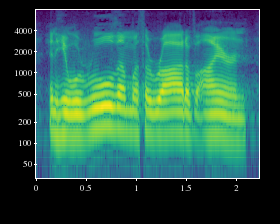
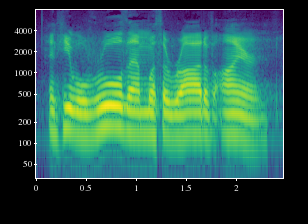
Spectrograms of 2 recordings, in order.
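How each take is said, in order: Both takes have the same delivery.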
